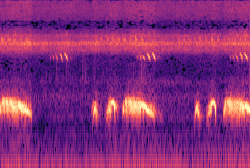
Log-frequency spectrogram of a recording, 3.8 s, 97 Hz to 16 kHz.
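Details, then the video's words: Spotted dove singing in the lèo dặm and thúc gù styles: a long husky falling coo, two quick short notes, another long drawn coo, then the pattern repeats. A steady background hiss sounds throughout. "Đồng tốt tiếng bài bản.clip 870.nết chơi thúc gù,lèo dặm quá hay"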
